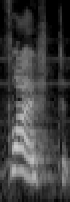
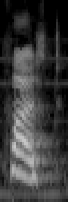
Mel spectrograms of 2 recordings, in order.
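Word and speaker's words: first: एस टी क्या होगा फर्स्ट इसे हम क्या पढ़ेंगे फर्स्ट तो देखिए यहां पे आई के बाद क्या आया हुआ है आर आया हुआ है और इसमें इसमें कोई दूसरा वावेल्स नहीं है इस आई का उच्चारण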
